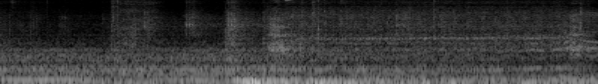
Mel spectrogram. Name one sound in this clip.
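A pulley whirs along a taut rope.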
